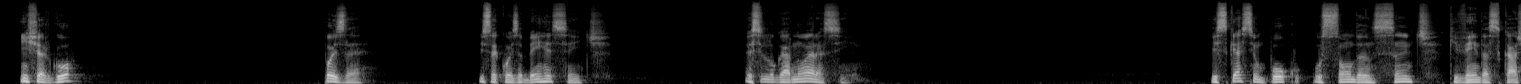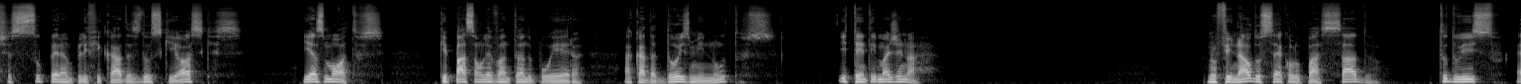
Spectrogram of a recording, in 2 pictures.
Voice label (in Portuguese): NARRACAO; meu tio lobisomem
